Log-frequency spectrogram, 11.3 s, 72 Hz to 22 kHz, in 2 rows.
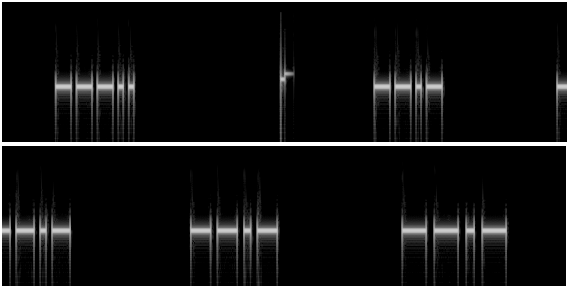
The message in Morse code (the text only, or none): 8 QQQQ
